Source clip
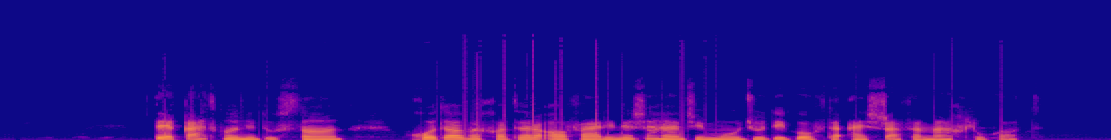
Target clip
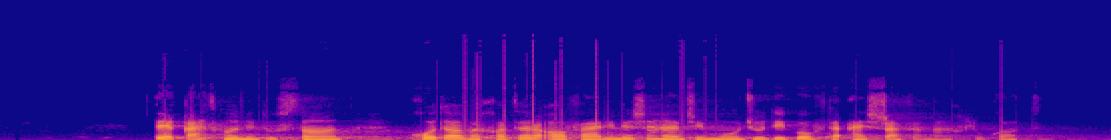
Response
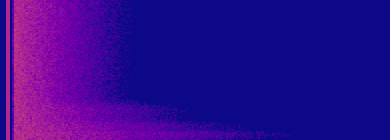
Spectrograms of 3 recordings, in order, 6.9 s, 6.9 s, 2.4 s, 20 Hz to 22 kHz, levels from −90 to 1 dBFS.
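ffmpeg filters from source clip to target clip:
-filter_complex "[0:a]asettb=1/sr,asplit=3[a][b][c];[a]atrim=end=5.644[d];[b]atrim=start=5.64:end=6.17,asetpts=PTS-STARTPTS,afade=t=in:d=0.004:c=qsin,afade=t=out:st=0.526:d=0.004:c=qsin,acompressor=threshold=-54dB:ratio=2[e];[c]atrim=start=6.166[f];[d][e]acrossfade=d=0.004:c1=hsin:c2=qsin[g];[g][f]acrossfade=d=0.004:c1=qsin:c2=hsin,asplit=2[h][i];[i]equalizer=f=440:w=4.1:g=10[j];[1:a]atrim=start_sample=2205[k];[j][k]afir=irnorm=-1:irlink=0,volume=-23.5dB[l];[h][l]amix=inputs=2:normalize=0,volume=5.5dB"

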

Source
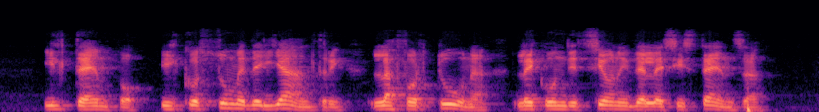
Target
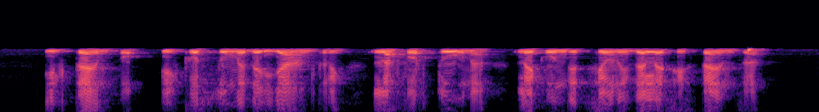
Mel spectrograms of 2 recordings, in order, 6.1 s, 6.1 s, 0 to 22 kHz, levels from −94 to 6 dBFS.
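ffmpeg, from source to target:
-af "asoftclip=type=tanh:threshold=-12dB,aeval=exprs='0.251*(cos(1*acos(clip(val(0)/0.251,-1,1)))-cos(1*PI/2))+0.0398*(cos(3*acos(clip(val(0)/0.251,-1,1)))-cos(3*PI/2))':c=same,lowpass=f=3.1k:t=q:w=0.5098,lowpass=f=3.1k:t=q:w=0.6013,lowpass=f=3.1k:t=q:w=0.9,lowpass=f=3.1k:t=q:w=2.563,afreqshift=-3600"

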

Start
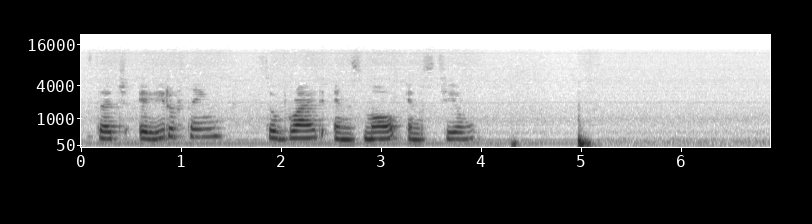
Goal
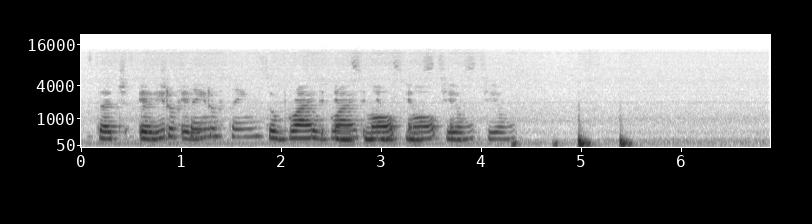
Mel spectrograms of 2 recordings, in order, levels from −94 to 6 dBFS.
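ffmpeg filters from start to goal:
-af "aecho=1:1:415:0.562,volume=-1dB"

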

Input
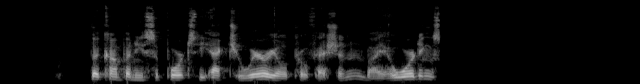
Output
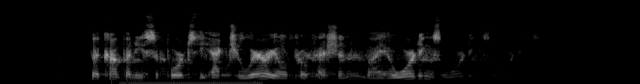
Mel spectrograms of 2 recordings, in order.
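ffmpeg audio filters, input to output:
-filter_complex "[0:a]aecho=1:1:6.8:0.48,asettb=1/sr,asplit=3[a][b][c];[a]atrim=end=1.194[d];[b]atrim=start=1.19:end=2.63,asetpts=PTS-STARTPTS,afade=t=in:d=0.004:c=qsin,afade=t=out:st=1.436:d=0.004:c=qsin,aeval=exprs='val(0)+0.00178*(sin(2*PI*50*n/s)+sin(2*PI*2*50*n/s)/2+sin(2*PI*3*50*n/s)/3+sin(2*PI*4*50*n/s)/4+sin(2*PI*5*50*n/s)/5)':c=same[e];[c]atrim=start=2.626[f];[d][e]acrossfade=d=0.004:c1=hsin:c2=qsin[g];[g][f]acrossfade=d=0.004:c1=qsin:c2=hsin,firequalizer=gain_entry='entry(120,0);entry(190,-13);entry(470,-11);entry(710,-18);entry(1100,11);entry(2300,-1);entry(3500,13);entry(7200,-13)':delay=0.05:min_phase=1,aecho=1:1:496|992:0.0944|0.0283,volume=-8.5dB"

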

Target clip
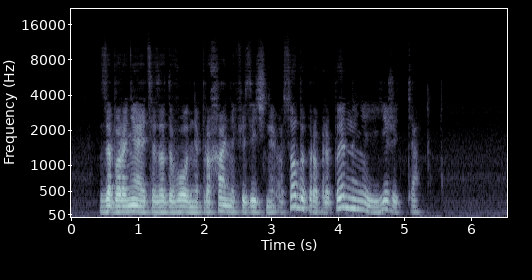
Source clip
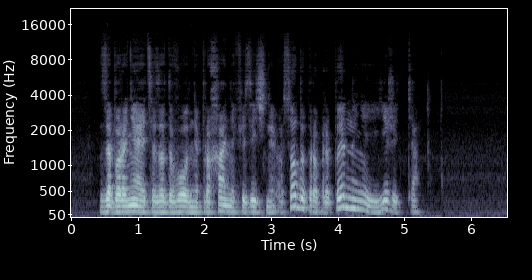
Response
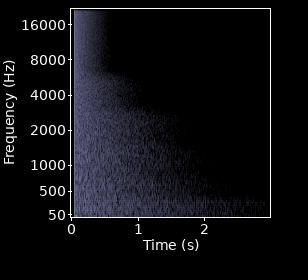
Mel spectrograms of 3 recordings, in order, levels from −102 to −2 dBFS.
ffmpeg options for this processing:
-af "highshelf=f=2.6k:g=-9.5"

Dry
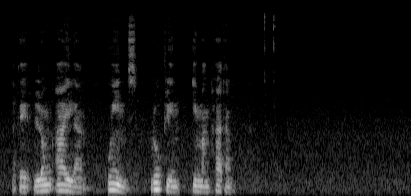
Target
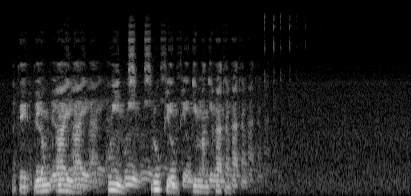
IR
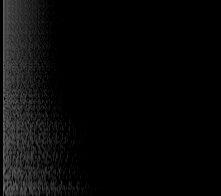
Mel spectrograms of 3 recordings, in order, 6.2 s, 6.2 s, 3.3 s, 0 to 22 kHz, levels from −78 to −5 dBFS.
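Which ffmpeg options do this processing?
-filter_complex "[0:a]equalizer=f=3.2k:t=o:w=2.1:g=11,asplit=5[a][b][c][d][e];[b]adelay=239,afreqshift=110,volume=-4dB[f];[c]adelay=478,afreqshift=220,volume=-14.5dB[g];[d]adelay=717,afreqshift=330,volume=-24.9dB[h];[e]adelay=956,afreqshift=440,volume=-35.4dB[i];[a][f][g][h][i]amix=inputs=5:normalize=0"

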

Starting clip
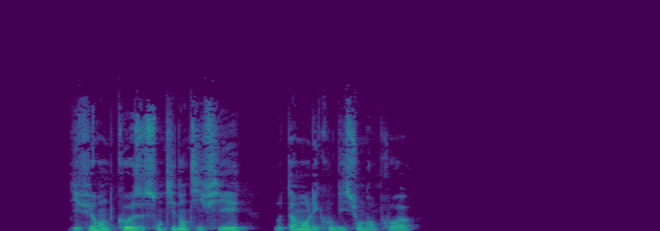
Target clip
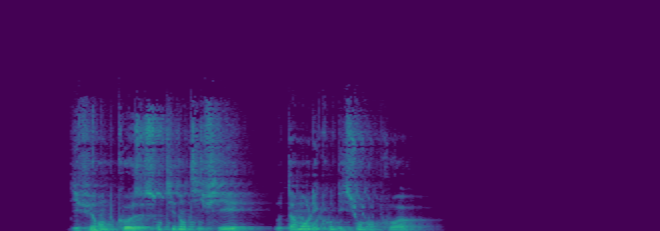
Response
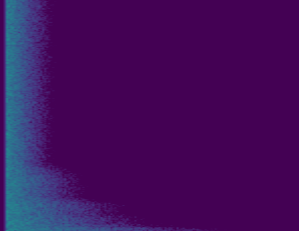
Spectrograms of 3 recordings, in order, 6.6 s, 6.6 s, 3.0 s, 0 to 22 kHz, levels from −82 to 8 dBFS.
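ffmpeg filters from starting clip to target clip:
-af "aecho=1:1:88|176|264|352:0.335|0.137|0.0563|0.0231"

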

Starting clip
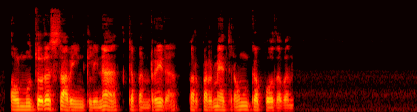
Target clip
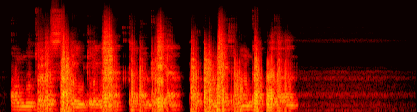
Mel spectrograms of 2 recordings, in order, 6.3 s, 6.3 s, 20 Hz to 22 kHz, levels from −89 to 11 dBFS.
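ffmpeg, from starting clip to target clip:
-af "aecho=1:1:3.2:0.5,aecho=1:1:33|71:0.668|0.398,dynaudnorm=f=120:g=11:m=13dB,aeval=exprs='0.841*(cos(1*acos(clip(val(0)/0.841,-1,1)))-cos(1*PI/2))+0.299*(cos(7*acos(clip(val(0)/0.841,-1,1)))-cos(7*PI/2))+0.0266*(cos(8*acos(clip(val(0)/0.841,-1,1)))-cos(8*PI/2))':c=same,volume=-8dB"

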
